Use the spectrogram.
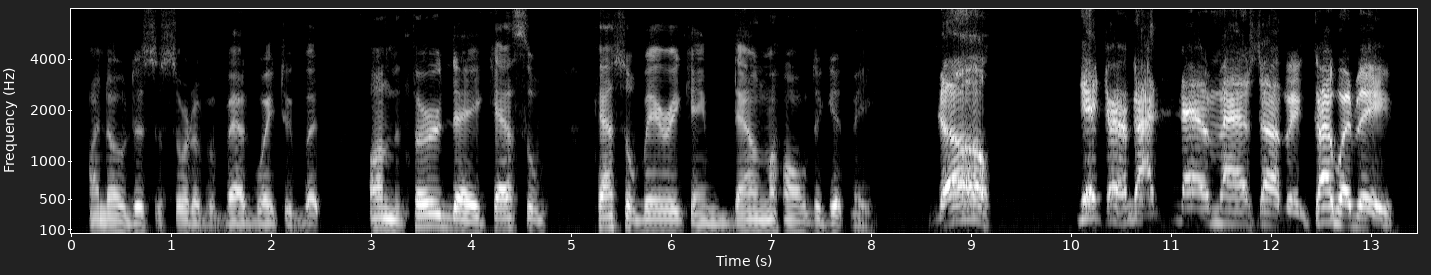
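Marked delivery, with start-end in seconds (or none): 8.7-13.2 gruff, rough voice, pitched up. Retelling how Castleberry came down the hall to get them, imitating Castleberry's gruff voice. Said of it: "It was real gruff and talked like that all the time".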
